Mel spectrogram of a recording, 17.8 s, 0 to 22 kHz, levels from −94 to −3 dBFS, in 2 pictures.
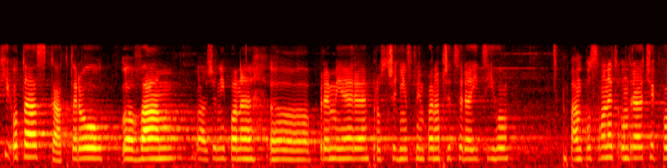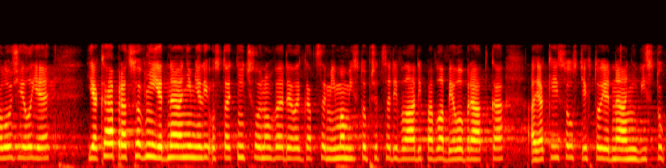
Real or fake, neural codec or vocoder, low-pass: real; none; 7.2 kHz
